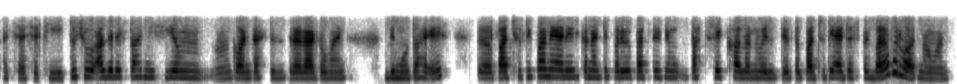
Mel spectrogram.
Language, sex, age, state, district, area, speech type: Kashmiri, female, 30-45, Jammu and Kashmir, Ganderbal, rural, conversation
